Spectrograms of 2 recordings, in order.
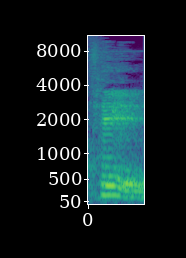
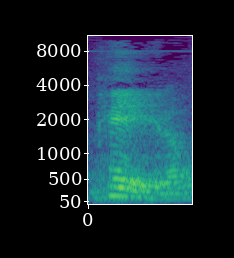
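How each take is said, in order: First: The first consonant is a soft sound. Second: The first consonant is a hard p sound. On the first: The letter has no dot. "점이 없으면 연하게 발음을 해야죠" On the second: The letter has a dot. "우리말 피읍처럼 페이라고 발음을 하시면 되고"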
